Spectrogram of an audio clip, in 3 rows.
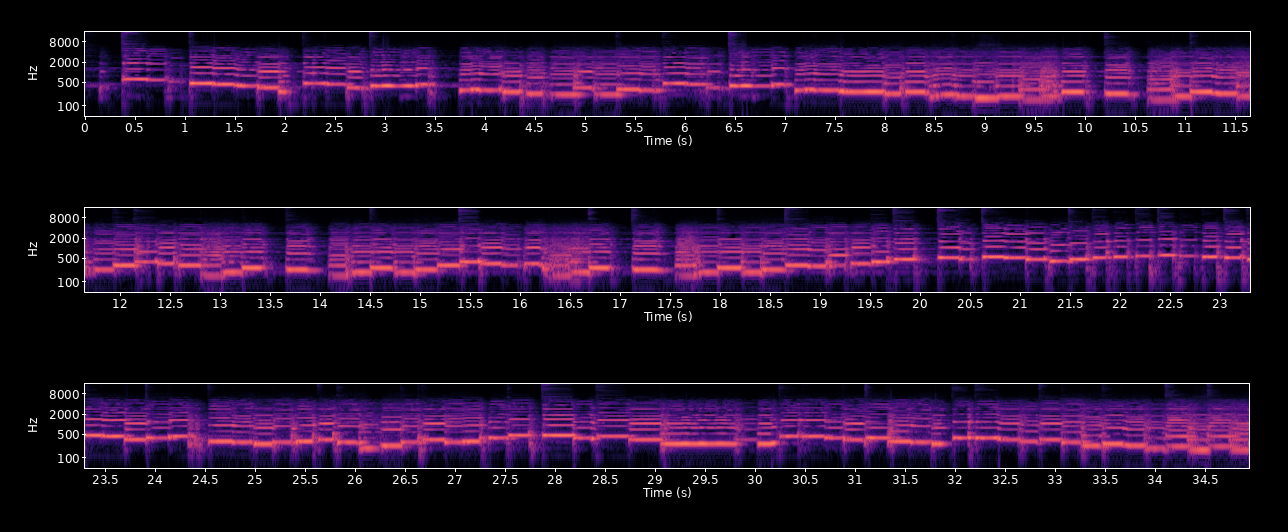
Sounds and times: Electric guitar: 0.0s - 34.9s
Bass guitar: 7.0s - 19.2s, 32.5s - 34.9s.

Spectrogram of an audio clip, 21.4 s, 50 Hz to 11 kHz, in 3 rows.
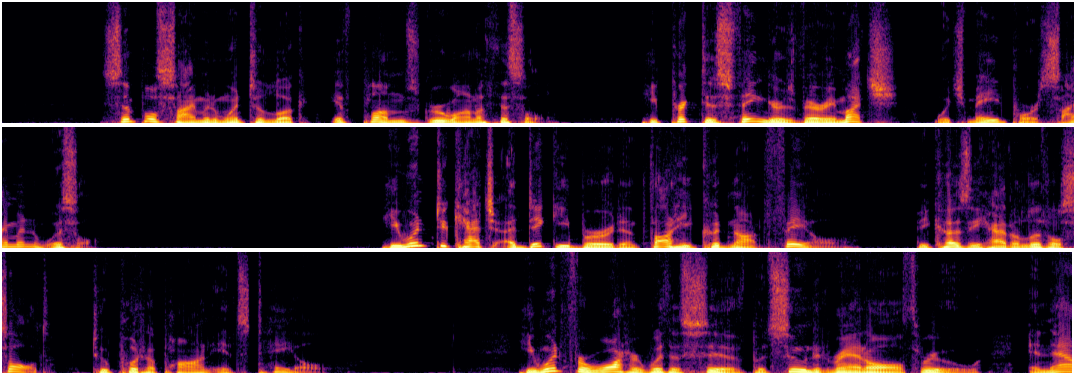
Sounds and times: Speech: 0.7s - 3.7s, 4.3s - 7.8s, 9.7s - 16.6s, 17.8s - 21.4s.

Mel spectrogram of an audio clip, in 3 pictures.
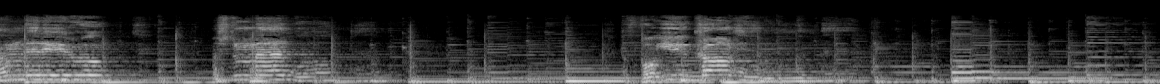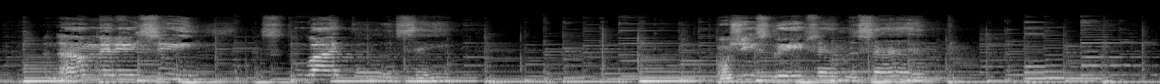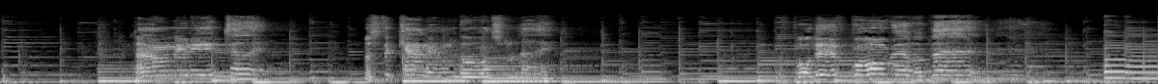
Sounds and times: Music: 0.0s - 34.7s.

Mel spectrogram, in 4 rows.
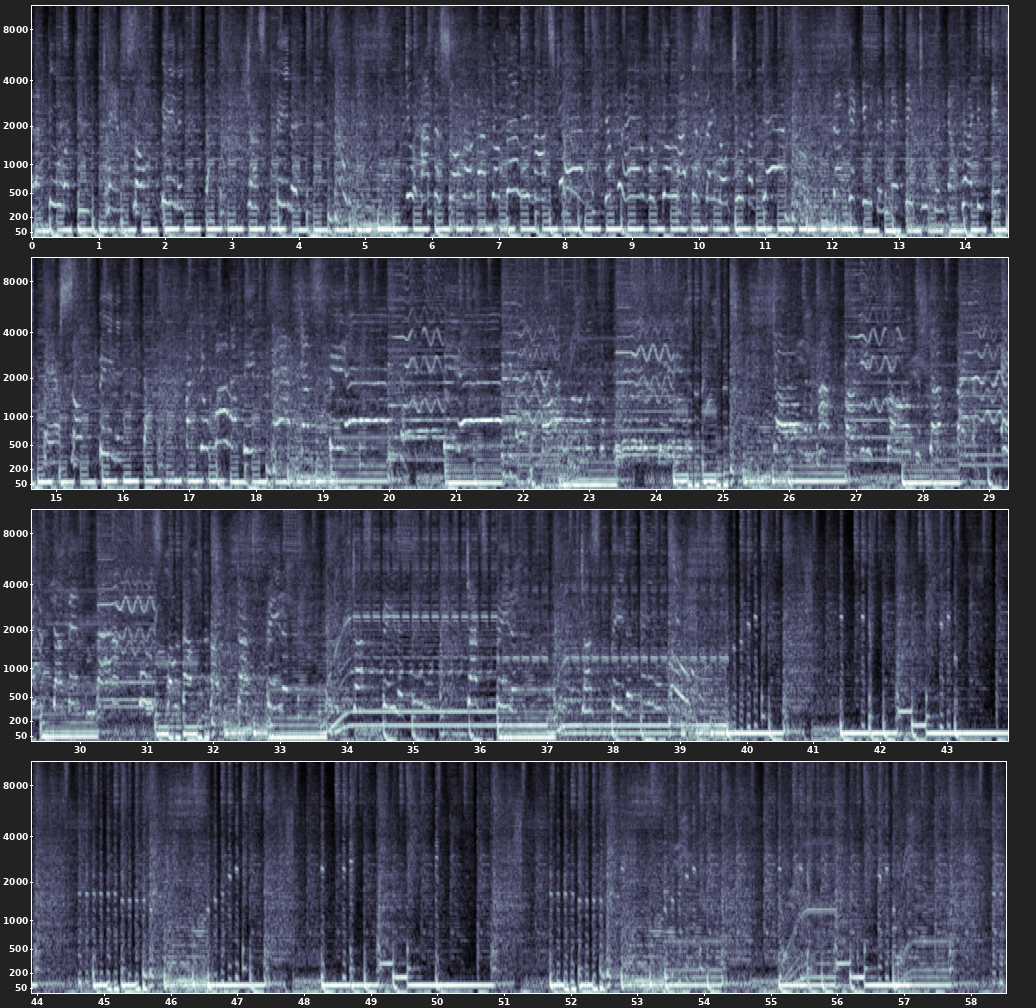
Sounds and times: Dubstep: 0.0s - 58.5s
Electronica: 17.8s - 40.7s, 52.8s - 58.2s
Sampler: 18.2s - 40.3s, 53.2s - 54.5s, 55.1s - 58.0s.

